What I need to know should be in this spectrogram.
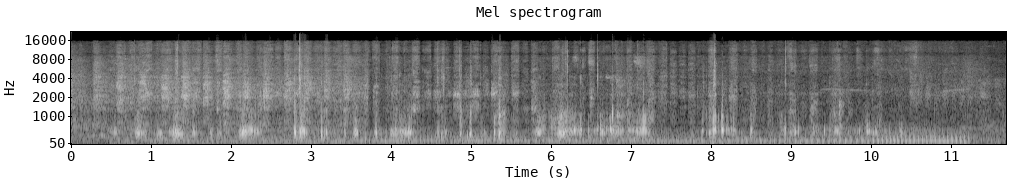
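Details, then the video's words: Pug dog panting and snorting in quick rhythmic bursts, breathy noisy pulses repeating several times a second for about eleven seconds, with a steady low hum beneath. "Sonido de PERRO PUG"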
